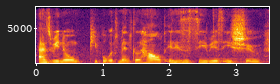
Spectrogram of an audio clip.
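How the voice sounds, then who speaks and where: A woman born in South Africa, a psychiatrist answering interview questions in earnest, measured explanations. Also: lowish voice, flat delivery, mellow, slight background noise. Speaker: psychiatrist guest.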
